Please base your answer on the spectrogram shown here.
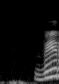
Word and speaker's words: वीर: परम का मीनिंग होता है अल्टीमेट, वीर इसमें ऐसा लिखा हुआ है लेकिन इट is pronounced as वीर, VEER।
